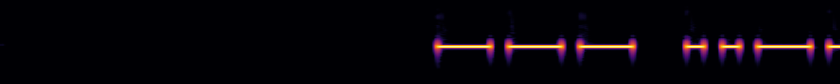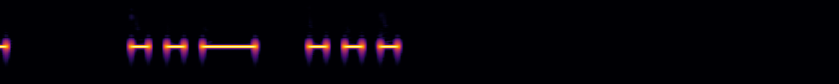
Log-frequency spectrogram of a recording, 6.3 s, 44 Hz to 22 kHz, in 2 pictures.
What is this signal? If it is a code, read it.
Morse code, heard as a keyed tone, about 18 wpm, 700 Hz. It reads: OF US
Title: Speed-Racing - Sets of 2 Words 15wpm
